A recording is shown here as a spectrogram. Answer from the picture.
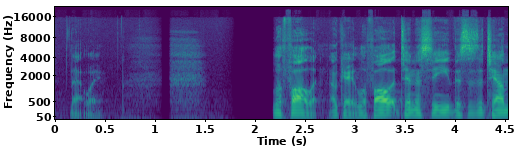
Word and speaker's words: La Follette: Okay, La Follette, Tennessee. This is the town that we've been talking about. I've been mispronouncing it.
